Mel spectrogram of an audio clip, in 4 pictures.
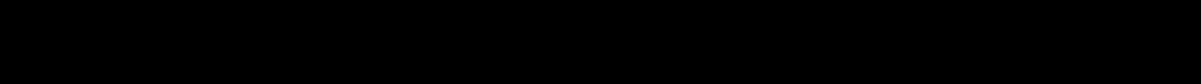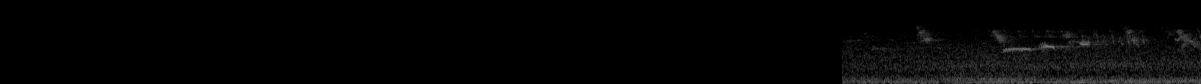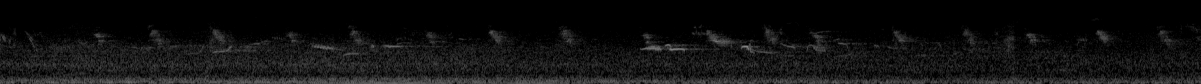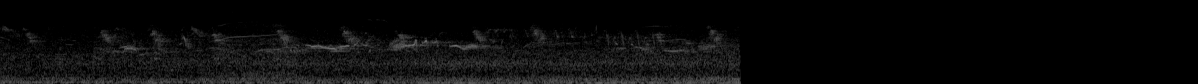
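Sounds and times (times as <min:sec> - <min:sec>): birds chirping: 0:20.5 - 0:43.4.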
